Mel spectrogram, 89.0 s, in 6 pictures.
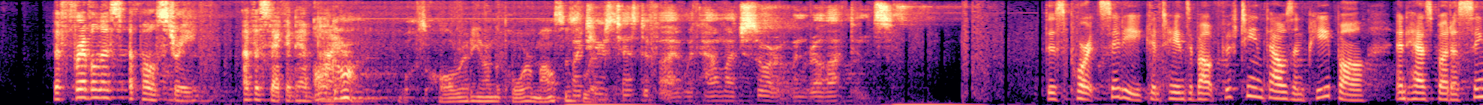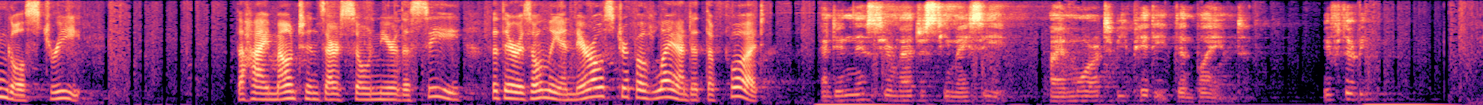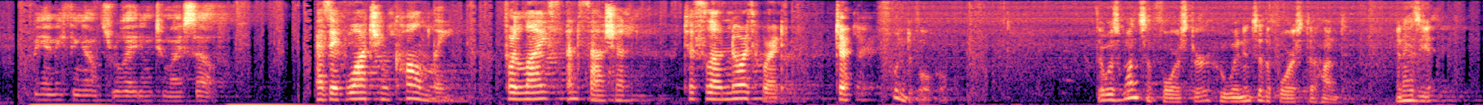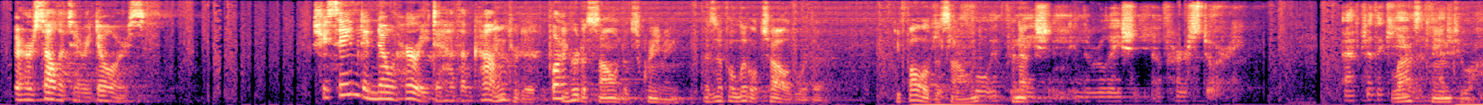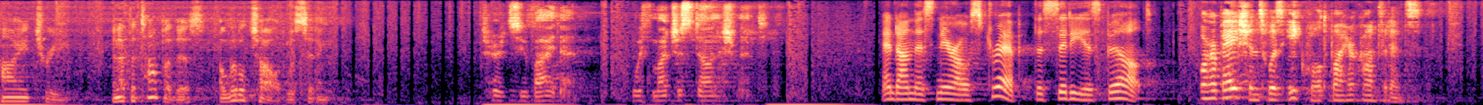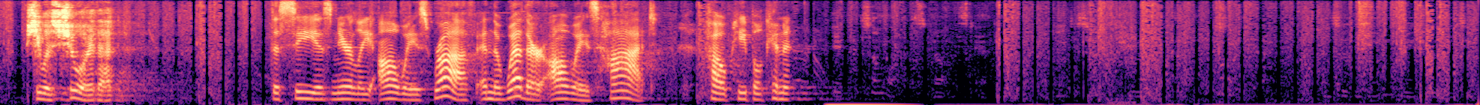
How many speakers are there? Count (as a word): four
